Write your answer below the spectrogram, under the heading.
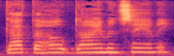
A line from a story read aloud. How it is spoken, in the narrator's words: they'd whistle and shout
